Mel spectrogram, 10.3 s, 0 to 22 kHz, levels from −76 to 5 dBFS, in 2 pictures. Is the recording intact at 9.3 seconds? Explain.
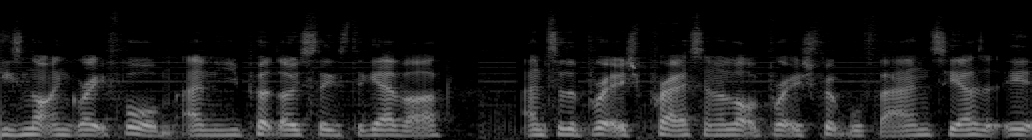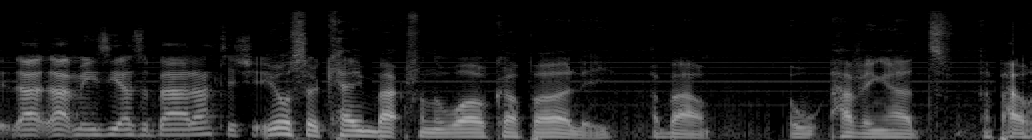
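No. Computer activity noise runs through the whole clip, including 9.3 seconds. Load changes in the computer disturb the audio circuit's shared ground. The result is a buzzy pulsing near 500 Hz, roughly 25 dB below the speech, independent of it.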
